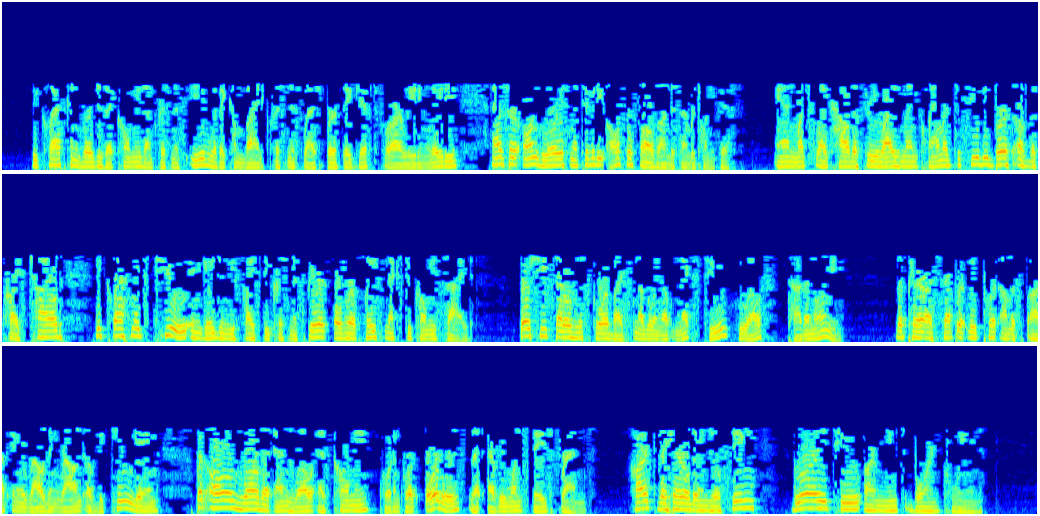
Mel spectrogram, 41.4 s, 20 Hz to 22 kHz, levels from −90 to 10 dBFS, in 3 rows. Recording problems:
distortion; heavy; 7 dB below the speech
garbled, watery; badly; nothing above 3 kHz

